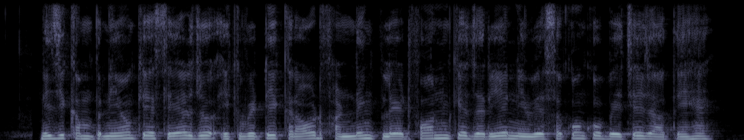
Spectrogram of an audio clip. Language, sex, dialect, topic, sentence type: Hindi, male, Garhwali, banking, statement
